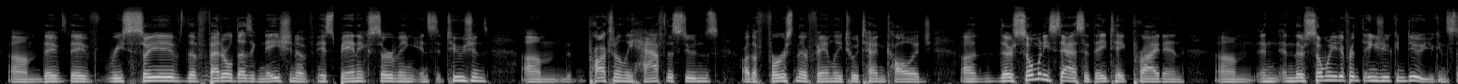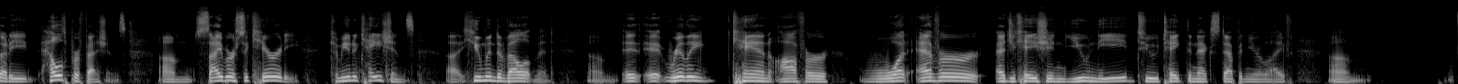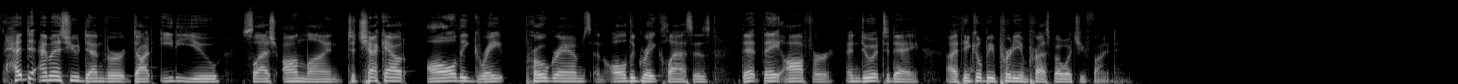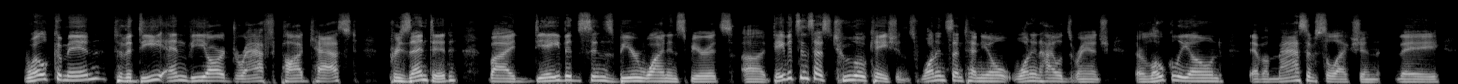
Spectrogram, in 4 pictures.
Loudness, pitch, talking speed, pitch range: -24 LUFS, 145 Hz, 150 wpm, 130-160 Hz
